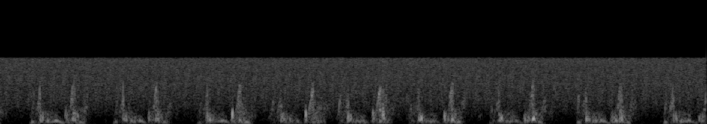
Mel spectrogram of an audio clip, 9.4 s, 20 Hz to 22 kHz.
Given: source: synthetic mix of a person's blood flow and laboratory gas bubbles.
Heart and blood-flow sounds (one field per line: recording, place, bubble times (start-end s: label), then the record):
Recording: Doppler ultrasound of blood flow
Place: precordium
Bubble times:
5.09-5.18 s: bubbles
From the record:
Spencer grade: 2 (many but less than half of the cardiac periods contain bubble signals, singularly or in groups)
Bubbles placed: only in the low amplitude regions of the cardiac cycle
